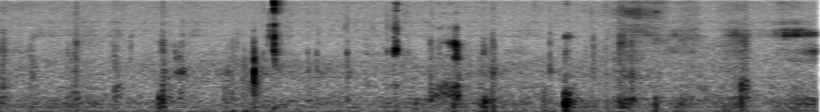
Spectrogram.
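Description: Close-miked chewing and biting of soft cantaloupe chunks: small wet mouth clicks and smacks, with one sharper click about four seconds in.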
